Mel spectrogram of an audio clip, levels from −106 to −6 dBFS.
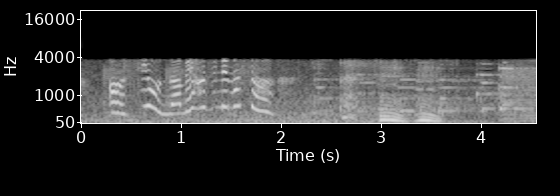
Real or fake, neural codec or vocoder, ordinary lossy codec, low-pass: real; none; none; 3.6 kHz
